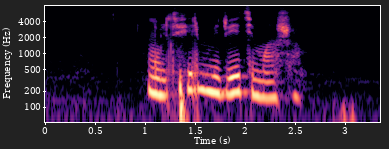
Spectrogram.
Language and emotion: Russian, neutral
